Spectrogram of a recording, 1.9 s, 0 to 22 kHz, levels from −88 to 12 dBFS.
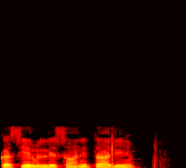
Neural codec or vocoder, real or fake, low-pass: vocoder, 22.05 kHz, 80 mel bands, Vocos; fake; 5.4 kHz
